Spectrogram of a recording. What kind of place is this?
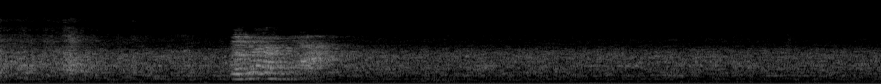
elevator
